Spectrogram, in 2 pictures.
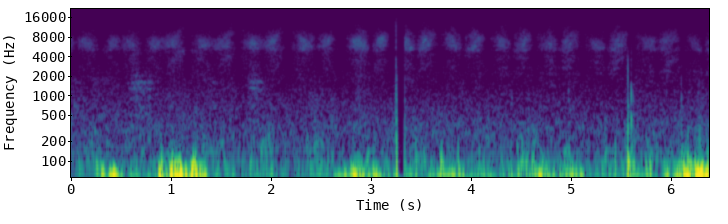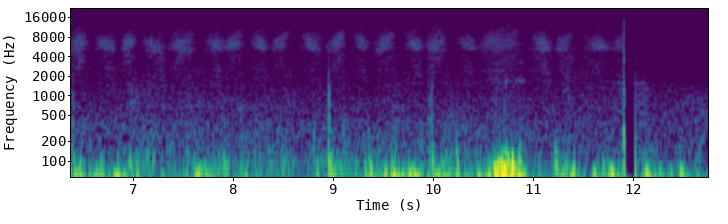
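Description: Chalkboard being wiped clean with a hand-held eraser: quick, repeated rubbing strokes across the board, with dull low thumps now and then.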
